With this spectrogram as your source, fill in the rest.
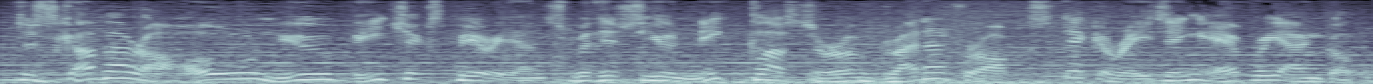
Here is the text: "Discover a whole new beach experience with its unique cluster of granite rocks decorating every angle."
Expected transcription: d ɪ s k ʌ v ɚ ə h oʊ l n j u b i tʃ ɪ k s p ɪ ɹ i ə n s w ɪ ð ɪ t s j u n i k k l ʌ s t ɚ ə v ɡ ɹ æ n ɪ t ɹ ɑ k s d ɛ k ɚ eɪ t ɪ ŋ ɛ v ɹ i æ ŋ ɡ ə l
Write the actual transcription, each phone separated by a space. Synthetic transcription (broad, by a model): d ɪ s k ʌ v ɚ ə h oʊ l n j u b i tʃ ɪ k s p ɪ ɹ i ə n s w ɪ ð ɪ t s j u n i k k l ʌ s t ɚ ə v ɡ ɹ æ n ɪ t ɹ ɑ k s d ɛ k ɚ eɪ t ɪ ŋ ɛ v ɹ i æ ŋ ɡ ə l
